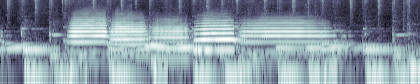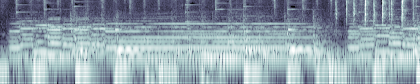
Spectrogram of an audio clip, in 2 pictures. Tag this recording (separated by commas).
typing on typewriter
